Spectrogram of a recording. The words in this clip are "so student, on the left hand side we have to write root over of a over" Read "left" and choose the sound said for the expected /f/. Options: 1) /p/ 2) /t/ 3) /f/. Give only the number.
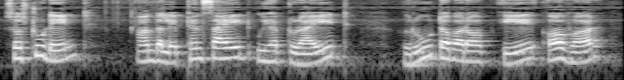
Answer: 1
